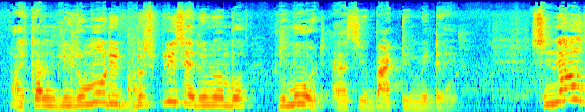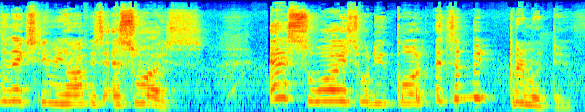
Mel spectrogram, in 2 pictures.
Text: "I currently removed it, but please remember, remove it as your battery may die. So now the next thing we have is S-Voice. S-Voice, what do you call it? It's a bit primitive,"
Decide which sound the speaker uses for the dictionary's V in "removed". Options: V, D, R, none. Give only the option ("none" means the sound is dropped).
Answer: none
